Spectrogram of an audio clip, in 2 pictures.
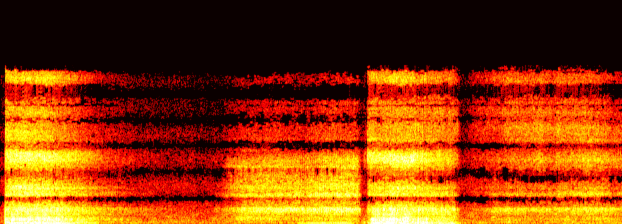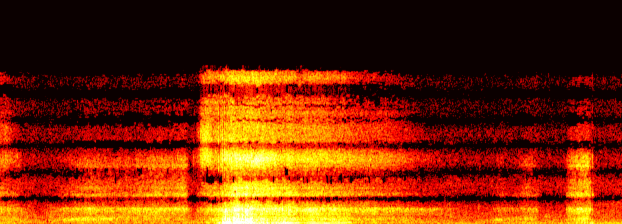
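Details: A dog asleep breathes in rasping snores that swell and fade every few seconds. The strongest breaths fall around the fourth and eighth seconds, with quieter hissy breathing between them.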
